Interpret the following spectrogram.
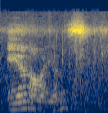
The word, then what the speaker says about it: anions: of thing cat ions because you want to emphasize the ions so anions cations anybody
